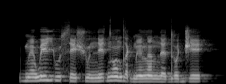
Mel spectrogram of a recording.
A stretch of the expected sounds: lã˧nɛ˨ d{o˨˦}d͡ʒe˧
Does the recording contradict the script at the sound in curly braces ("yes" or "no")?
yes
